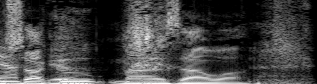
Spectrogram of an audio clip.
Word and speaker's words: Yusaku Maezawa: Yusaku Maezawa. Am I saying that right, yeah. Amy? – Kind of, yeah. – Yusaku Maezawa.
